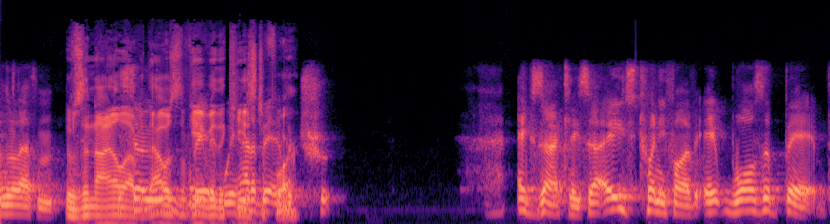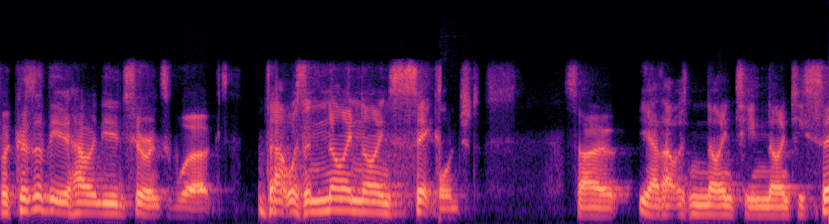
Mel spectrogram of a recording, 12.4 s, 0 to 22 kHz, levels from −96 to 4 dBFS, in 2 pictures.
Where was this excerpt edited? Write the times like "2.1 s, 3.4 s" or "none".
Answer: 1.4 s, 8.0 s, 9.5 s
